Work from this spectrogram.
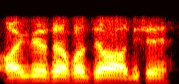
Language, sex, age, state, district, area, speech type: Assamese, male, 45-60, Assam, Barpeta, rural, conversation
